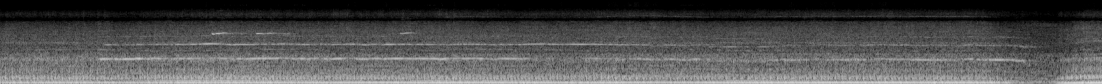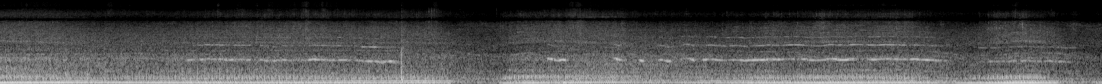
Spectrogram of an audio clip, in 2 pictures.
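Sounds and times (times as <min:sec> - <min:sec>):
bulldozer diesel engine drone: 0:00.0 - 0:22.0
high falling whine: 0:01.4 - 0:07.0.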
